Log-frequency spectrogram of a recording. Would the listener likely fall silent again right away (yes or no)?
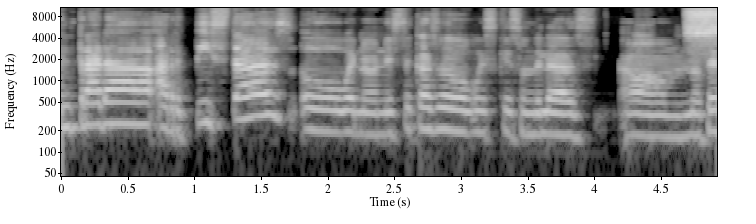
no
